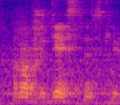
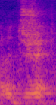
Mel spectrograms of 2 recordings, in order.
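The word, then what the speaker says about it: Рождественский: Questa edizione dove dirige Nikolaj Anosov, che si ricorda Gennady Rozhdestvensky, che in italiano nessuno sa pronunciare, tranne mia moglie alla Radio 3, Rozhdestvensky, perché gli italiani dicono Rozh, al contrario.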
